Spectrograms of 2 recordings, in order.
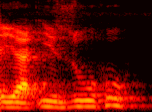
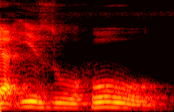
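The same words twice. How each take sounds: First: The final vowel of hu is short. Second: The final vowel of hu is long. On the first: The speaker calls it wrong. "Bukan dibaca" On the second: The speaker calls it right. "harus dibaca mad, dibaca panjang"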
